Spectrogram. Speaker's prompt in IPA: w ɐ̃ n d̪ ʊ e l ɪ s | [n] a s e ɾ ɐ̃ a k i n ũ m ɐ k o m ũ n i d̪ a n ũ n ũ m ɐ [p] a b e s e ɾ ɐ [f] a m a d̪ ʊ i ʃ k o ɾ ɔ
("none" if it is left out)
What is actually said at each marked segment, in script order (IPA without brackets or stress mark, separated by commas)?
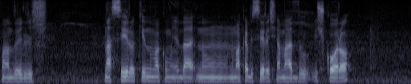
n, k, ʃ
